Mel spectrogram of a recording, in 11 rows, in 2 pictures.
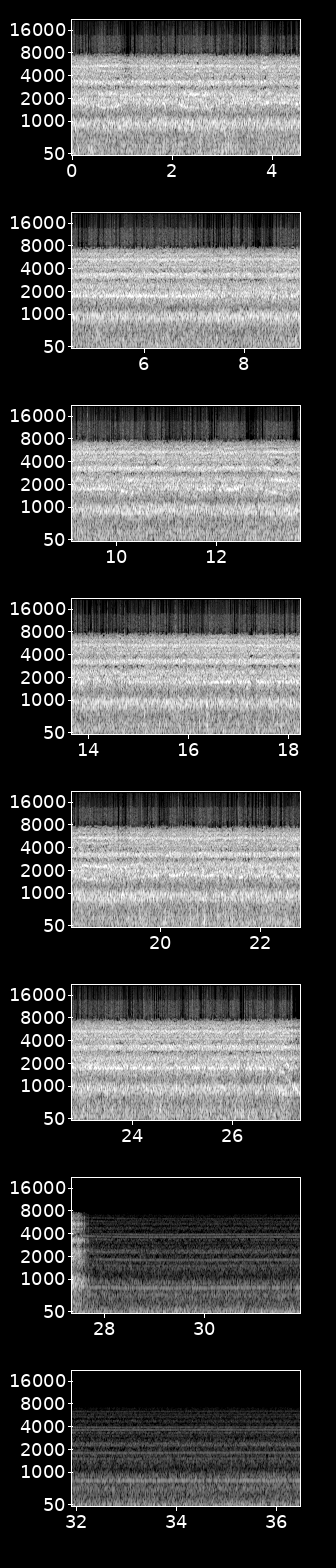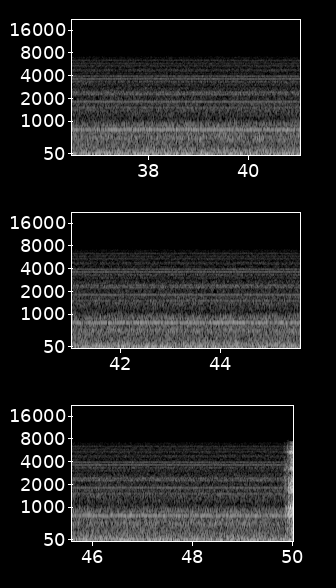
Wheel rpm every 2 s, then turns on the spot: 230, 230, 230, 230, 230, 230, 230, 230, 230, 220, 230, 230, 230, 90, 0, 0, 0, 0, 0, 0, 0, 0, 0, 0, 0.
none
